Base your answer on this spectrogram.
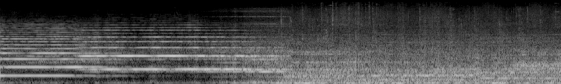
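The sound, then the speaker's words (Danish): A long, loud train horn sounds at the main railway station in Frankfurt in the morning, a sustained harmonic blast that stops and gives way to the broad rumbling noise of rail traffic. “Frankfurt Hauptbahnhof her. Klokken er 8 om morgenen. Jeg sidder og venter på mit tog”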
